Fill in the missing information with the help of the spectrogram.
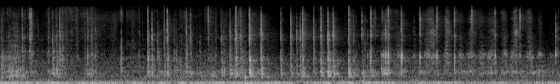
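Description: A large, clear plastic club soda bottle with a blue cap, full of liquid and held tilted in the hands, is tapped rapidly with long red-painted fingernails on its plastic body and cap. The result is a dense stream of quick, crisp clicks with a hollow midrange knock, over a steady low hum.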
